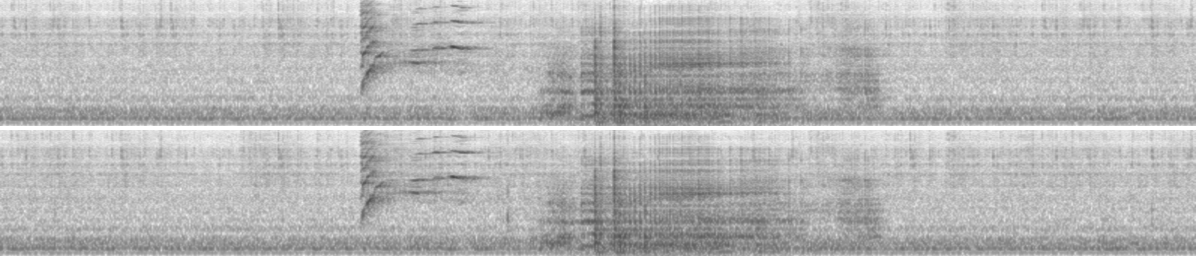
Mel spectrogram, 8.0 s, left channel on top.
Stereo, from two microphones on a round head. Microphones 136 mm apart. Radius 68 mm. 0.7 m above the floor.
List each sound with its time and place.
2.4 s a squeak: 10° left (ahead or behind), 0.5 m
